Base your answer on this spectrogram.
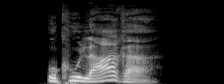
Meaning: inflection of okular: 1. strong/mixed nominative masculine singular 2. strong genitive/dative feminine singular 3. strong genitive plural
- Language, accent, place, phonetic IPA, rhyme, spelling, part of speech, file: German, Germany, Berlin, [okuˈlaːʁɐ], -aːʁɐ, okularer, adjective, De-okularer.ogg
